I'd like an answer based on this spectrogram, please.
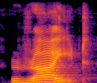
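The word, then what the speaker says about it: right: से स्टार्ट करें knife राइट राइट के अंदर किस चीज को हम साइलेंट कर रहे हैं जी को साइलेंट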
